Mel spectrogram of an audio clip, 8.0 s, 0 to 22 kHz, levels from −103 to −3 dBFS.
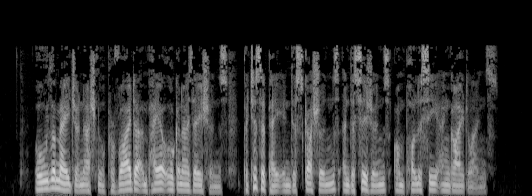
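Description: From start to end the speech has no content above 8.4 kHz and a plainly audible watery, swirling texture on sibilants. This is likely MP3 compression at a low bitrate, fitting roughly 32 kbps, where the encoder drops treble and switches weak frequency lines on and off.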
